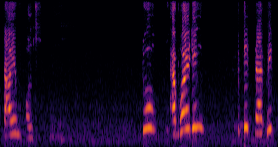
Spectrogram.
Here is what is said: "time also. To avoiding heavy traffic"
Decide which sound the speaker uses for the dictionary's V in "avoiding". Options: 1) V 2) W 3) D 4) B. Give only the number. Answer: 4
